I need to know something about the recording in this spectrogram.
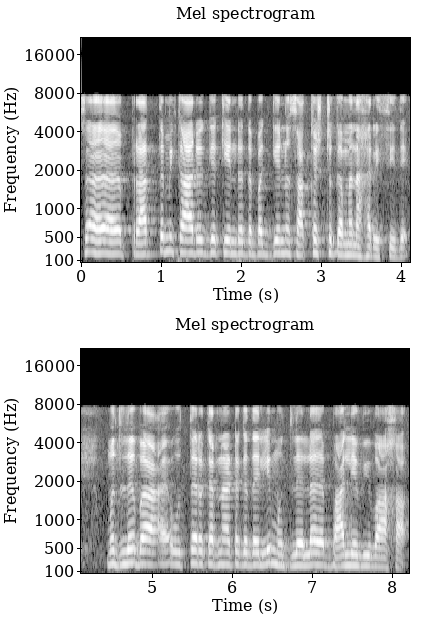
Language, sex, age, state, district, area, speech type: Kannada, female, 60+, Karnataka, Udupi, rural, spontaneous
